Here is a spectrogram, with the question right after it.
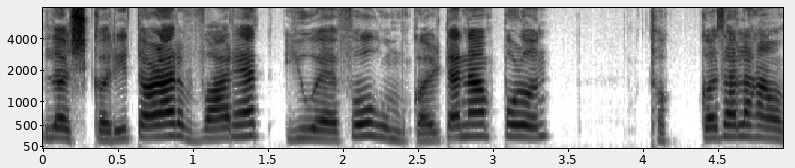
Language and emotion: Goan Konkani, surprised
